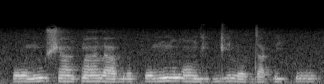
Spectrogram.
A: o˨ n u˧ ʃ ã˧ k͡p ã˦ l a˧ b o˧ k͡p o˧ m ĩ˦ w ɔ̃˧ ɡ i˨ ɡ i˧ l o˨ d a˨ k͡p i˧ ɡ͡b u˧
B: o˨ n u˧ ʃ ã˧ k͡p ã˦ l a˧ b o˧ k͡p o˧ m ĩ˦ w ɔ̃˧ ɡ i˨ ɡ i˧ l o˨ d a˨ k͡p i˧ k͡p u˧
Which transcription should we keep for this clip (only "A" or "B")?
B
